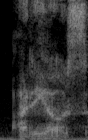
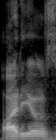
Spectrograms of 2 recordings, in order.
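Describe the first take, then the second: First: It is whispered. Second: It is spoken in a normal voice.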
